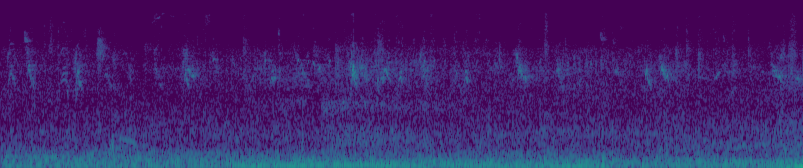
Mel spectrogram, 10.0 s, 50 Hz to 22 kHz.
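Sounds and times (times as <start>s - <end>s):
bird chirp: 0.0s - 10.0s
low outdoor rumble: 8.5s - 10.0s.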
